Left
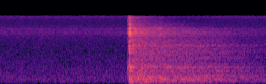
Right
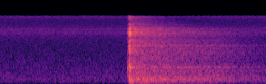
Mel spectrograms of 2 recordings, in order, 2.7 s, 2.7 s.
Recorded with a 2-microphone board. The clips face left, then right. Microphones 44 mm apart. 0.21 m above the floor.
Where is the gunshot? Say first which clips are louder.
Right 2 dB; 20° right (ahead or behind), 1.1 m.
